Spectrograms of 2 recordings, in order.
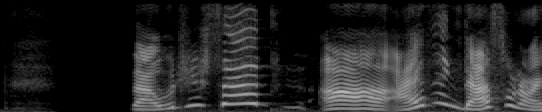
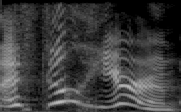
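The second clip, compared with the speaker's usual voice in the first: ordinary talk, nothing marked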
